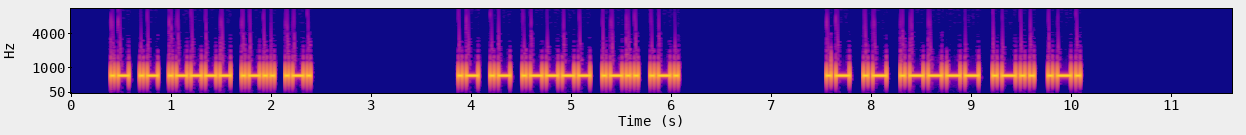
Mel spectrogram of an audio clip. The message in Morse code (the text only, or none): AA1LR AA1LR AA1LR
